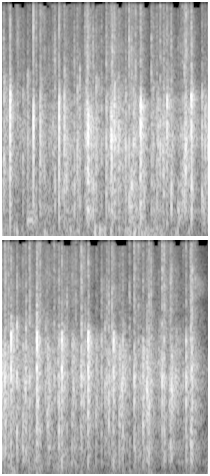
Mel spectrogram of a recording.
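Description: Audience applause for a micro-story (micro-nouvelle) at a prize presentation: a steady patter of many hands clapping at once, sharp irregular claps blending into a continuous wash of moderate loudness, with no voices over it.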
